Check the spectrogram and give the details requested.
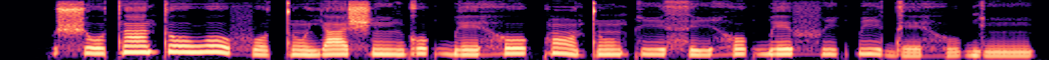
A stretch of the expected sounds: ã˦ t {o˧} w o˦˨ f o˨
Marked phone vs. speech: incorrect: o˦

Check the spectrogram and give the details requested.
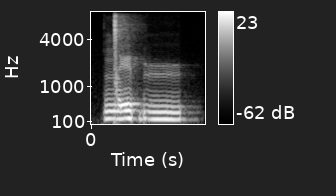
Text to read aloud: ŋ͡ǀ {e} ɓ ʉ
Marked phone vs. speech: correct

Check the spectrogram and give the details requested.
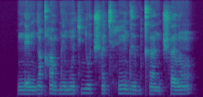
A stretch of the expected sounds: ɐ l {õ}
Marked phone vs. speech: correct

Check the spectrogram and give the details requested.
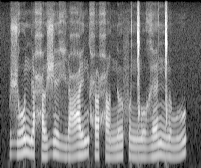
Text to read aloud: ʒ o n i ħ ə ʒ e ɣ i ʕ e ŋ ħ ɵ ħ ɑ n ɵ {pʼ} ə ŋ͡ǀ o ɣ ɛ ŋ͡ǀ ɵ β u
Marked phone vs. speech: incorrect: f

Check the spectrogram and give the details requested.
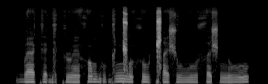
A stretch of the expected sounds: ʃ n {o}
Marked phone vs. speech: incorrect: u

